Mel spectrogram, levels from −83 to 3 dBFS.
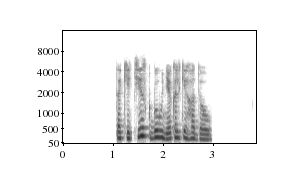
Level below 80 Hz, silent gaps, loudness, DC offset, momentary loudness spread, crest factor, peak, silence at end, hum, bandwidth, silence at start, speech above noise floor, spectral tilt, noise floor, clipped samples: -64 dBFS; none; -24 LUFS; under 0.1%; 10 LU; 18 dB; -8 dBFS; 0.9 s; none; 6.8 kHz; 1.05 s; over 67 dB; -7.5 dB/octave; under -90 dBFS; under 0.1%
